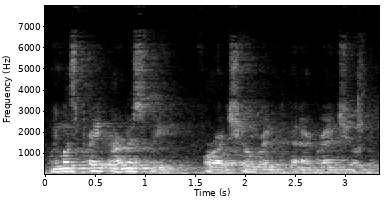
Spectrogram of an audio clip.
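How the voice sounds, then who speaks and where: An older man giving a weekday homily at a lectern, earnest and measured, stressing key words slowly. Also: medium pitch, dark tone, slight background noise. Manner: measured, earnest, slow deliberate emphasis. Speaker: deacon or priest giving a homily. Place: large church sanctuary. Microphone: lectern mic, filmed from the back pews. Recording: echoey church from far off.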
